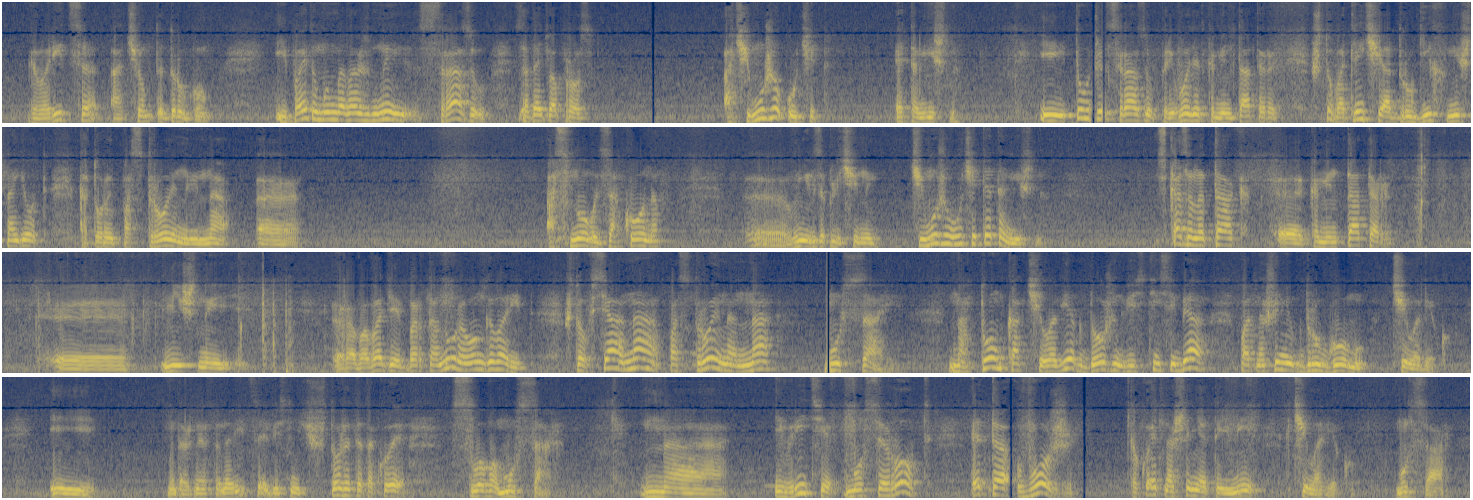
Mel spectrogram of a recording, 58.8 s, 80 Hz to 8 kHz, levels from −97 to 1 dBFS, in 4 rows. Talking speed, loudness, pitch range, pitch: 95 wpm, -19 LUFS, 105-160 Hz, 135 Hz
